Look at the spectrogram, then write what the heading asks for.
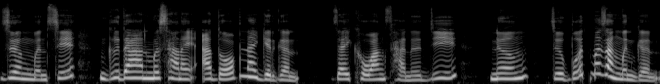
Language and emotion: Bodo, happy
